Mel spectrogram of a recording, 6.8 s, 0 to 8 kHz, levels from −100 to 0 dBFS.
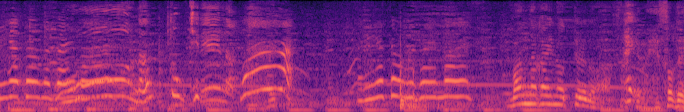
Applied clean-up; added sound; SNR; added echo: none; Train + Dog; 16 dB; none.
